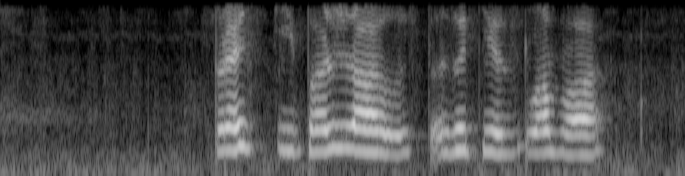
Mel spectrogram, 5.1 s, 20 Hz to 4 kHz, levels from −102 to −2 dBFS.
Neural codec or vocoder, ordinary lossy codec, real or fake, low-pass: codec, 24 kHz, 3 kbps, HILCodec; none; fake; 3.6 kHz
